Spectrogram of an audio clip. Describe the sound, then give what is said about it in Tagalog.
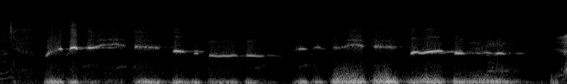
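A person whistles a bright, bouncy melody of short gliding notes, clear, with two brief phrases separated by a short pause and soft low rumbling underneath. “Pa, una, pasipol-sipol ka na muna, na.”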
